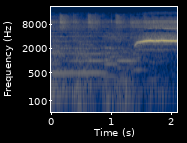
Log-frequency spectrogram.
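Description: Ballroom tango music playing and fading away, then about one and a half seconds in a long, loud, steady high-pitched whistle cuts in and holds.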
